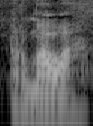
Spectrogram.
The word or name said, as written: roumawa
